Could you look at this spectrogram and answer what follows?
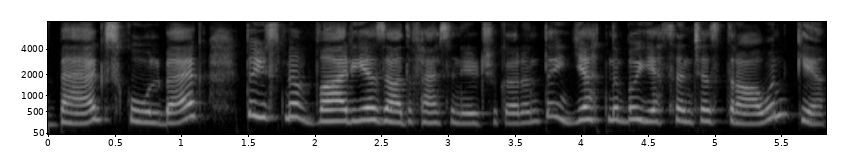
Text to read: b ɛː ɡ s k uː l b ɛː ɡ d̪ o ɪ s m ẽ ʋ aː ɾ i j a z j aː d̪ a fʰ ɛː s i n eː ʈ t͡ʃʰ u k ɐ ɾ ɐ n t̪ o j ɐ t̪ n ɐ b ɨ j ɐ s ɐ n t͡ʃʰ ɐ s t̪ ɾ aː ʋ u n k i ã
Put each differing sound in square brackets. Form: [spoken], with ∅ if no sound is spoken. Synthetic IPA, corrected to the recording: b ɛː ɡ s k uː l b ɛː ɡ [t̪] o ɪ s m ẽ ʋ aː ɾ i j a z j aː d̪ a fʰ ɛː s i n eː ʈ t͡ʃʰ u k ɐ ɾ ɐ n t̪ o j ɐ t̪ n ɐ b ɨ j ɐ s ɐ n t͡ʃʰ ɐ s t̪ ɾ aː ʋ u n k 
